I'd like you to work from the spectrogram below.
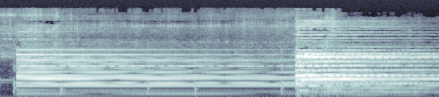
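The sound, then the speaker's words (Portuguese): A bell rings with a sustained, shimmering tone, struck once and then struck again louder about three seconds later, its long metallic resonance ringing out with no voices present. “Vamos lá então, toca o sino.”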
